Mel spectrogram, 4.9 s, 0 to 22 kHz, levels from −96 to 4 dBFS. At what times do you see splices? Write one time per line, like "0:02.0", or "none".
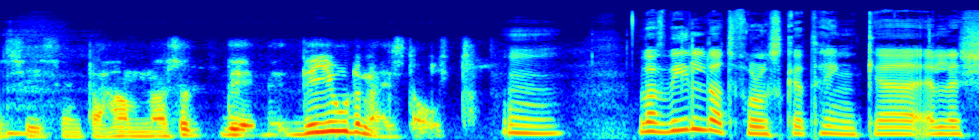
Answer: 0:02.4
